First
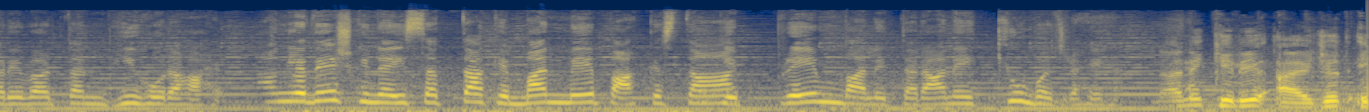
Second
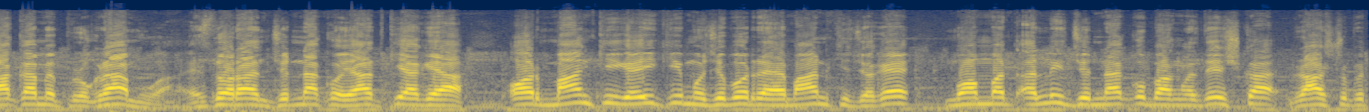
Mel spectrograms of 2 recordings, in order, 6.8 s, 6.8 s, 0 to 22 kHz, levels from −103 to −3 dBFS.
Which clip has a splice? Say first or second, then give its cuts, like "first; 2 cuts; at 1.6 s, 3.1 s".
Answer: first; 3 cuts; at 1.2 s, 3.6 s, 5.9 s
